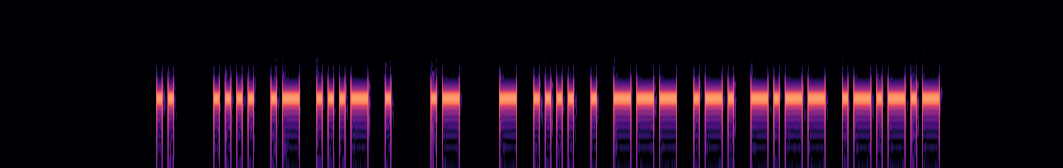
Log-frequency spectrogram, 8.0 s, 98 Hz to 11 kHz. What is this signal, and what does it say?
Morse code, heard as a keyed tone, about 28 wpm, 700 Hz. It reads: I HAVE A THEORY.
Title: Sentences from Top 1000 Words - Review Part 3 - 28wpm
